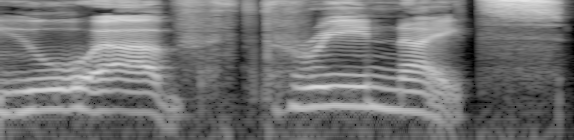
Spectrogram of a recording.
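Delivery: very slow, low, breathy vampire drawl; Nosferatu impression. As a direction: stretch it out like a creeping undead count. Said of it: "Can you give me your best Nosferatu impression".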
